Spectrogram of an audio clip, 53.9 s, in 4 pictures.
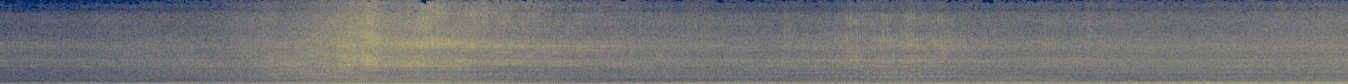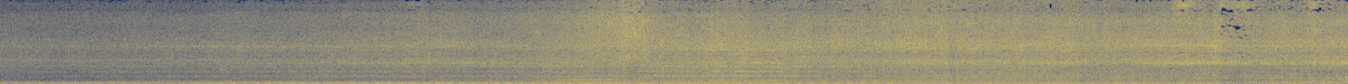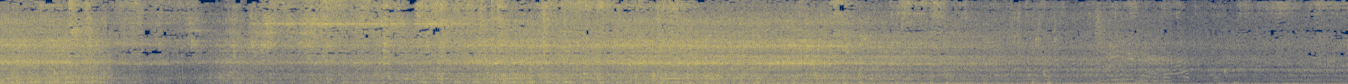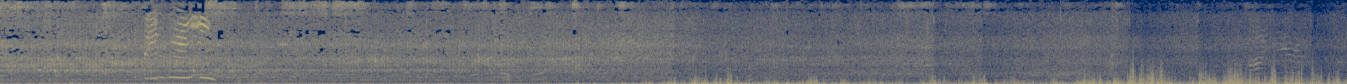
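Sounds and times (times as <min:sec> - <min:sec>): locomotive engine rumble: 0:04.9 - 0:53.9
wheels clicking on rail joints: 0:16.8 - 0:51.8.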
